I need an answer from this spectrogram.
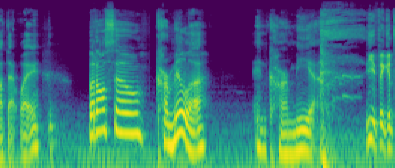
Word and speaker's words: Carmilla: Carmilla, so you settled on pronouncing it Carmilla, finally?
